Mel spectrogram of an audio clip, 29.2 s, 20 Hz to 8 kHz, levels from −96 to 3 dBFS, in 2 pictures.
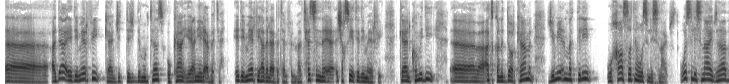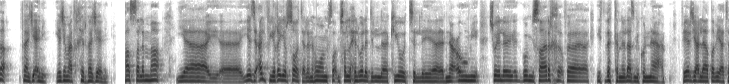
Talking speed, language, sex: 130 wpm, Arabic, male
